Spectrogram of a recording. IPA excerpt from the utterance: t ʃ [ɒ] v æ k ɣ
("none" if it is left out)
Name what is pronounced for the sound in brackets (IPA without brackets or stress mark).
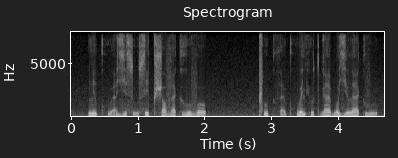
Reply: ɒ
